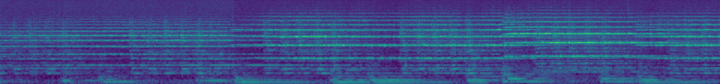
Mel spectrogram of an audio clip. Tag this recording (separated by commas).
Tender music, Music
